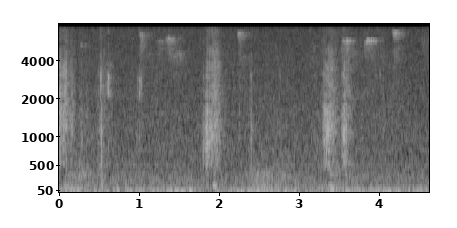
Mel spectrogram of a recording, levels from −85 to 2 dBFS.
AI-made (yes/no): no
